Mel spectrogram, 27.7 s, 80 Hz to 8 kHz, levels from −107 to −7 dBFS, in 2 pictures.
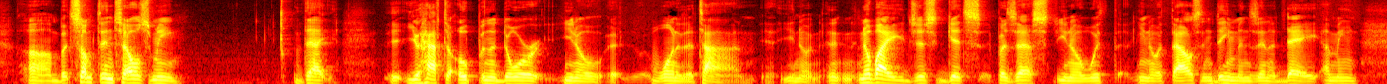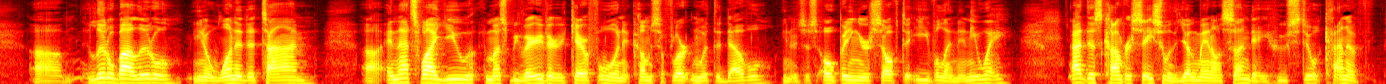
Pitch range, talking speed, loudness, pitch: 105-125 Hz, 195 wpm, -23 LUFS, 115 Hz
